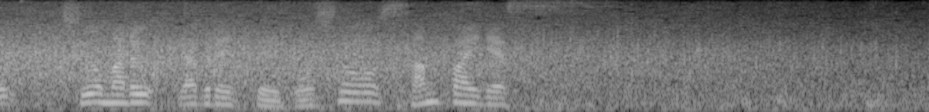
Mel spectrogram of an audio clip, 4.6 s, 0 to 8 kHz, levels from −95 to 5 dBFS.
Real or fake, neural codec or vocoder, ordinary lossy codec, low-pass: real; none; none; none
